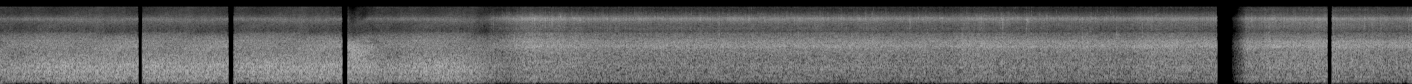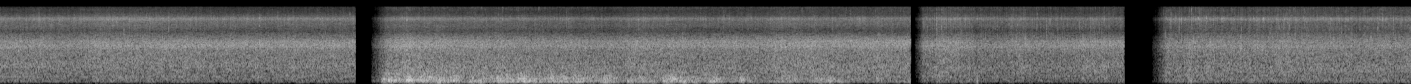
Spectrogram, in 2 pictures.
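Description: Heavy tropical downpour: a steady, loud hiss of rain falling on plants and ground, broken by a few abrupt cuts to silence.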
